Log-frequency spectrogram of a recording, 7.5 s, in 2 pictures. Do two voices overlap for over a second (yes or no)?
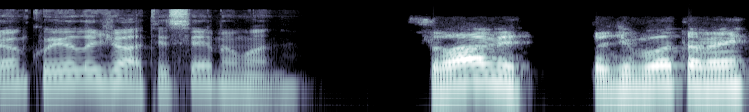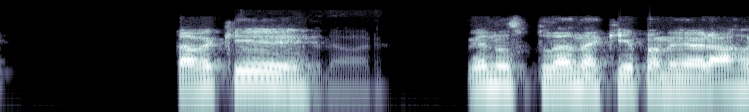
no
